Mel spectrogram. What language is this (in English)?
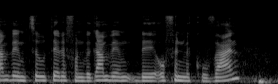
Hebrew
